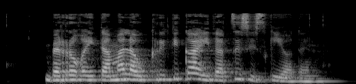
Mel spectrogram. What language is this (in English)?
Basque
